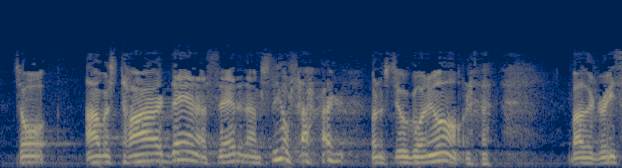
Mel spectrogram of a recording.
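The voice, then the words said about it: Slightly hoarse voice. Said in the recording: “I'm just a teeny bit hoarse. Of course, that's from speaking much.”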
